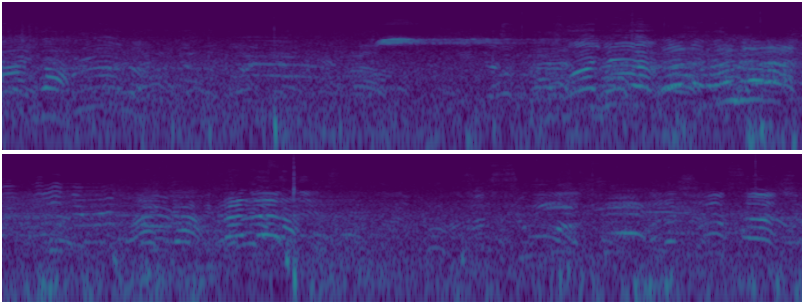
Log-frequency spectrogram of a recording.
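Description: Football players shouting and calling to each other on the pitch, a string of short loud calls. A brief, steady, high whistle-like tone sounds about two seconds in.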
